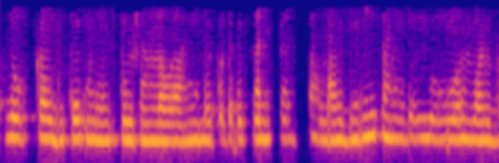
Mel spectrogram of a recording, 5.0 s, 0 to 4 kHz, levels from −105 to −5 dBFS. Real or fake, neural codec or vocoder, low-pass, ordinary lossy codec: fake; codec, 24 kHz, 1.5 kbps, HILCodec; 3.6 kHz; MP3, 24 kbps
